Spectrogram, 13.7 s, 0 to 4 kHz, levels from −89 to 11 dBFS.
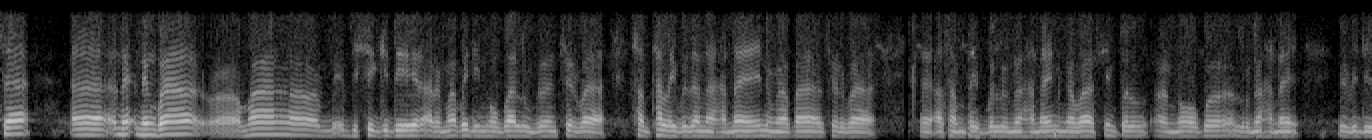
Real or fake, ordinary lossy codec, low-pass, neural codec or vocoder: real; none; 3.6 kHz; none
